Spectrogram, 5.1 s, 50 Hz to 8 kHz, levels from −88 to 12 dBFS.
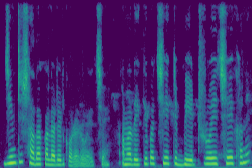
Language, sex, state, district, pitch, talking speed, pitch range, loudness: Bengali, female, West Bengal, Cooch Behar, 270 Hz, 165 wpm, 240-285 Hz, -15 LUFS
